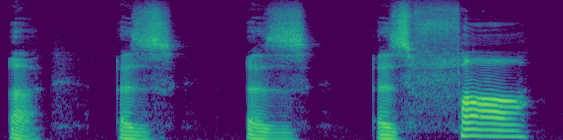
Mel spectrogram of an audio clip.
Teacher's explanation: that starts with a schwa, as, because it's what's called a weak form · the S in as, which is pronounced uz in this context, is an actual Z, so it buzzes on the tongue. And you can feel it here in your throat if you put your hand there.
